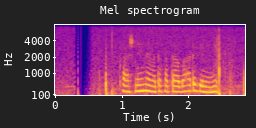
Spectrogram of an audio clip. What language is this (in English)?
Sinhala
